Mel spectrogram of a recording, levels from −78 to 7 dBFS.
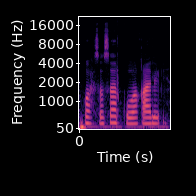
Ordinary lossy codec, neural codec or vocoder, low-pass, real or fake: none; none; none; real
